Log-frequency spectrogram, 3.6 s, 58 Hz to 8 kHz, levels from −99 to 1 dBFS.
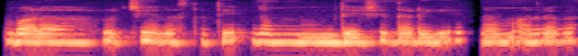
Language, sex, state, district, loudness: Kannada, female, Karnataka, Belgaum, -15 LUFS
